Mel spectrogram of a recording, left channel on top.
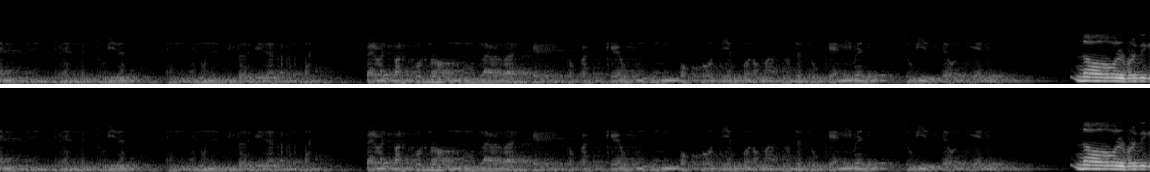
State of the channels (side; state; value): both; identical; correlation 1.00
